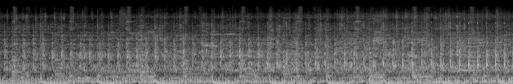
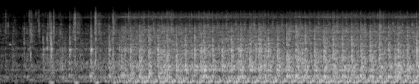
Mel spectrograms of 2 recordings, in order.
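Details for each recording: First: Yanmar TF-85 single-cylinder tractor diesel after field service for rough running and strong knocking, back at work: steady, even thumping at constant idle, each firing beat even with no extra knock; engine sounds healthy. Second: Yanmar TF-85 diesel on a tractor in a rice field; the owner reports rough running and a strong knock. A heavy, hard knock about three to four times a second hammers through the diesel clatter: main bearing knock.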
